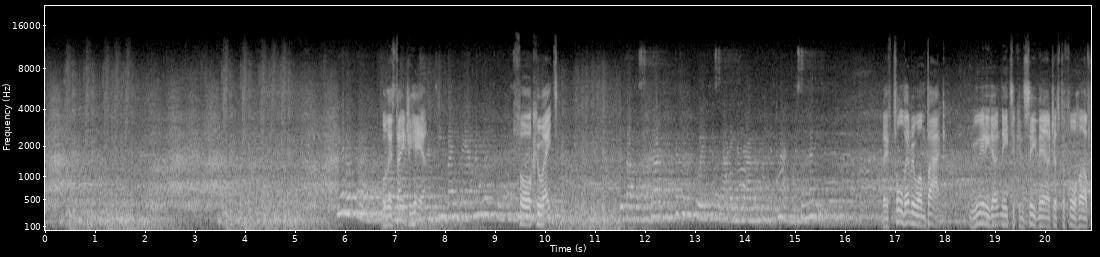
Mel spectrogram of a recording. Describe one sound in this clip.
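A stadium crowd murmurs and cheers steadily in a large open arena.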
